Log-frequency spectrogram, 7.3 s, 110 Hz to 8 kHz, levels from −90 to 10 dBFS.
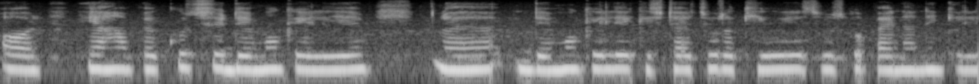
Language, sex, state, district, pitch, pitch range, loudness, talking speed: Hindi, female, Uttar Pradesh, Shamli, 235 Hz, 230-240 Hz, -13 LUFS, 170 wpm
